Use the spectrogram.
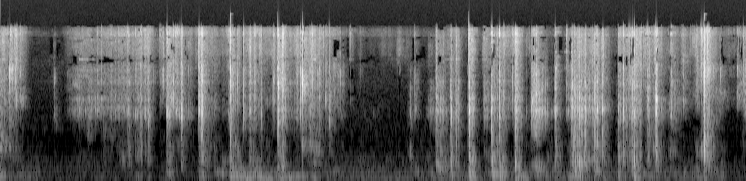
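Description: A solid beige oval soap bar held in hand is shaved into flakes with a metal box cutter blade. The result is a run of bright, crisp scraping and crunching strokes that come in quick bursts, with a brief quiet pause midway before the shaving resumes.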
